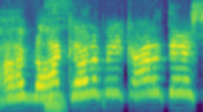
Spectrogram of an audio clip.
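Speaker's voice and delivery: high, blubbering, tearful, whiny crying. Acting out a character's temper tantrum in a game: whining and crying. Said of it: "just whining and crying and be like".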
